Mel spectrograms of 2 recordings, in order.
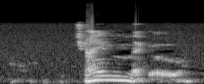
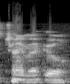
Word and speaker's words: Chimecho: Chimecho or chime CH I think it's chime Echo cuz it's a pun off chime and a pun off Echo chime Echo also I think that's how they pronounce it in the anime kind of wish I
